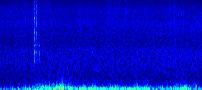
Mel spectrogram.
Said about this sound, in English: we've had a bit of trouble with the wind as well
